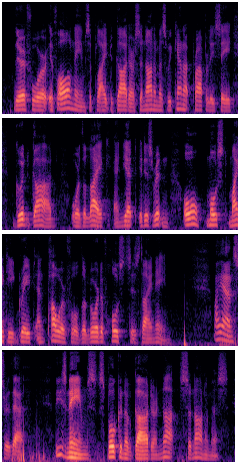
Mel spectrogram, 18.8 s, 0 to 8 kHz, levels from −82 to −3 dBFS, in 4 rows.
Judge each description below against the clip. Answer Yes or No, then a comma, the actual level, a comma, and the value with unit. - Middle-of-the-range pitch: No, low, 115 Hz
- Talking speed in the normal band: Yes, average, 155 wpm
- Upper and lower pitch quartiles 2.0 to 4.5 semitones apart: Yes, average, 4.2 semitones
